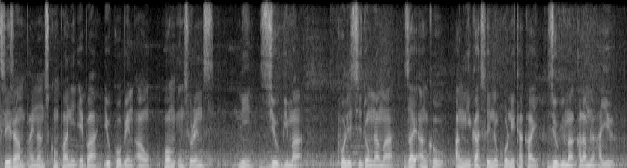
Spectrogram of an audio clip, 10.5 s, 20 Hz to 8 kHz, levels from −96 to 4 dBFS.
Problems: constant background noise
